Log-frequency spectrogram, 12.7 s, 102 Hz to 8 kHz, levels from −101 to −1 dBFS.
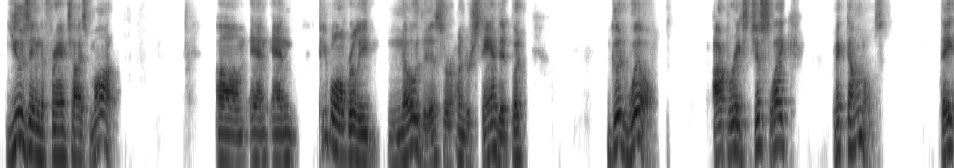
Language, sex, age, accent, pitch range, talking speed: English, male, 50-69, American, 130-185 Hz, 105 wpm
